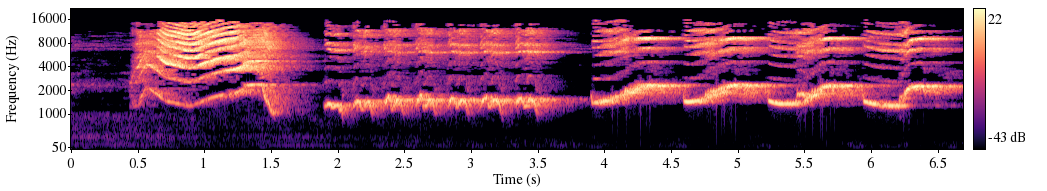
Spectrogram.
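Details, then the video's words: A dancing laughingthrush sings a powerful wavering whistle, then a quick chain of rolling notes and several loud rising whistled phrases repeated about once a second. "CHIM KHỨU CĂNG LỬA II HÓT - MÚA HAY"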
